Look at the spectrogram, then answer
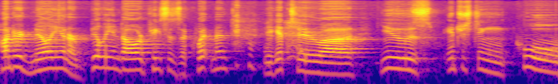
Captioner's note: presenter laughs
